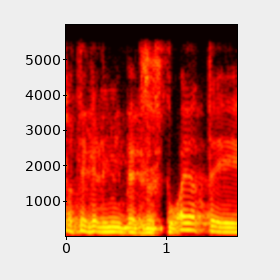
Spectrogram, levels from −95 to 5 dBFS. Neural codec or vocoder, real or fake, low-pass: codec, 16 kHz, 16 kbps, FunCodec, trained on Chinese and English, 50 frames a second; fake; 5.4 kHz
